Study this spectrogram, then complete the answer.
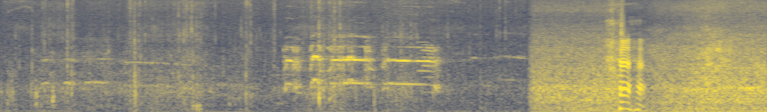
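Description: A rooster crows and live chickens cluck nearby in a Lalamove pickup truck, with people talking over them; halfway through, a loud engine-like rumble sets in and continues beneath the birds.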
